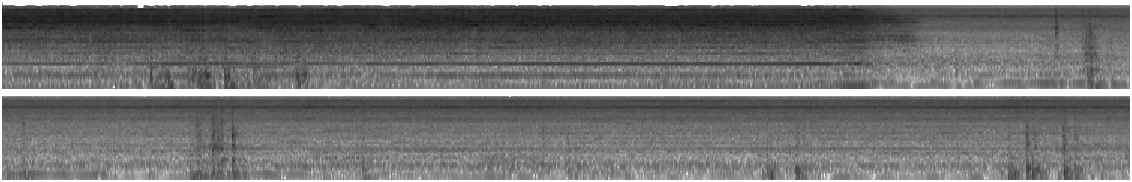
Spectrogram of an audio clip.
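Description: A loud machine whir with a steady hum cuts off suddenly about eleven seconds in. After that a quieter steady hum remains, broken by a few light knocks and clatters of plastic freezer drawers being handled.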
